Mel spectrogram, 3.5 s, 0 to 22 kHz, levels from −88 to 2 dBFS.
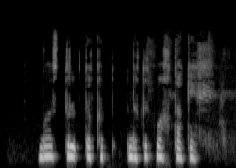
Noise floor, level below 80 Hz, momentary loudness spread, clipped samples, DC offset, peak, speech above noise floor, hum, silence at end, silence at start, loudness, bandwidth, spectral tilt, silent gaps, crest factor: -68 dBFS; -78 dBFS; 12 LU; under 0.1%; under 0.1%; -12 dBFS; 38 dB; none; 0.35 s; 0.6 s; -31 LUFS; 11 kHz; -6.5 dB/octave; none; 18 dB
